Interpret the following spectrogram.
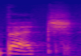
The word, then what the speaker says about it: bach: et elle a choisi le batch comment ça s'écrit P a C H il y a pas de T et qu'est-ce que ça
